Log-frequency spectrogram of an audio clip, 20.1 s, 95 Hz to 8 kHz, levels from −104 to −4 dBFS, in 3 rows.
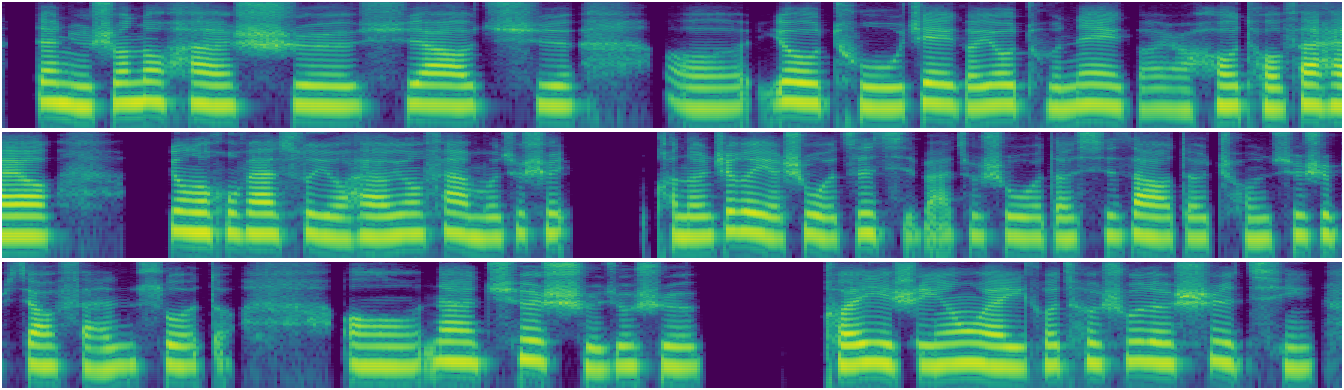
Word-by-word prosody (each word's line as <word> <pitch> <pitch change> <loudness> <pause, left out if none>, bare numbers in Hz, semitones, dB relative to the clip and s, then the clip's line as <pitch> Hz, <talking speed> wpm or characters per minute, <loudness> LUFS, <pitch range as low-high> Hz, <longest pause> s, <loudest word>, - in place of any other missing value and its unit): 但 240 -2 +3
女 210 -1 +2
生 230 +3 +1
的 240 0 +3
话 225 -2 +2
是 210 -1 -1
需 210 +2 -6
要 215 -1 +4
去 210 0 -4 0.4
呃， 200 -5 -5
又 235 -1 +4
涂 200 -3 -2
这 220 +1 +2
个， 200 -1 -2
又 215 +1 +2
涂 210 -2 -7
那 215 +1 0
个， 195 -2 -11
然 190 -1 -7
后 210 +2 0
头 205 -2 -1
发 220 +3 +5
还 210 -1 +4
要 210 0 +6 0.6
用 245 -1 +3
了 235 - +6
护 230 0 -2
发 225 0 +5
素 225 +1 -4
以 215 - +1
后 200 - -1
还 210 +2 -1
要 205 0 +3
用 225 +1 0
发 225 0 +1
膜， 200 -1 -3
就 230 +3 -8
是 225 0 -5 0.4
可 - - -7
能 205 0 +1
这 245 +4 +1
个 240 -1 +4
也 205 -2 +1
是 210 - -3
我 205 -3 0
自 230 +3 -3
己 225 +2 -11
吧， - - -9
就 215 -1 -10
是 205 - -5
我 200 -1 -3
的 195 0 -4
洗 215 +2 -7
澡 205 -2 +3
的 195 0 -6
程 195 0 -8
序 215 +3 -5
是 215 0 -3
比 215 - -19
较 215 -2 +2
繁 205 -1 -5
琐 215 -1 -2
的。 - - -14 0.5
哦， 210 -1 -1
那 240 -1 +3
确 250 +3 0
实， 200 -5 0
就 210 +1 -2
是 205 -1 -3 0.6
可 220 0 +5
以 230 0 +4
是 215 +1 -1
因 225 +2 +2
为 210 -2 +5
一 - - 0
个 215 +1 -2
特 230 +1 -3
殊 245 +2 -3
的 235 -1 +3
事 235 0 0
情， 200 -2 -7
215 Hz, 240 characters per minute, -20 LUFS, 205-225 Hz, 0.6 s, 要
